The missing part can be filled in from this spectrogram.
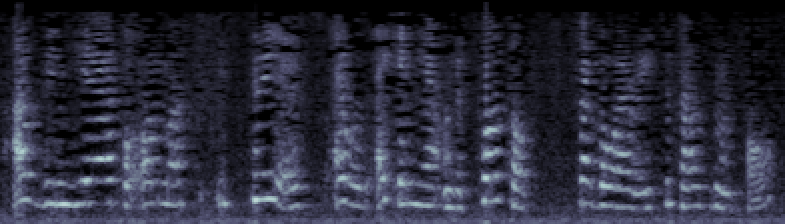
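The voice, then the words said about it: West African accented English. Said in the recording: “I know you are going to have a problem with my accent ... I'm a Cameroonian. I come from West Africa.”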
